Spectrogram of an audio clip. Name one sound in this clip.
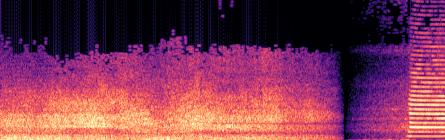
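A passenger train rumbles past in the distance.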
